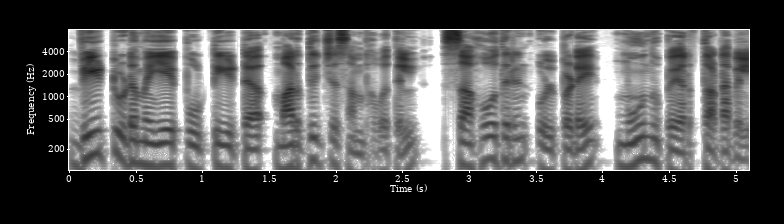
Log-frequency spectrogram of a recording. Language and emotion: Malayalam, neutral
